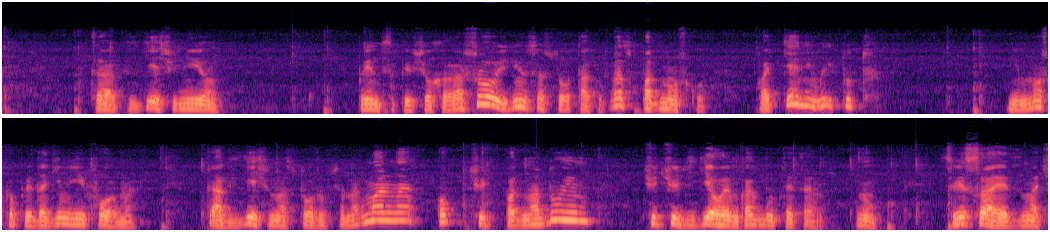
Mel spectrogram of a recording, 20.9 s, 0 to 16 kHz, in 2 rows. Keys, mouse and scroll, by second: 0.9 middle click, 2.2 click, 3.4 middle click, 4.9-6.3 drag, 7.7-9.6 drag, 9.9-11.5 middle drag, 12.2 middle click, 13.3-15.2 drag, 15.4 middle click, 16.4 click, 17.9 middle click, 18.7 shift+middle click, 19.4 middle click, 20.0 middle click, 20.8 click.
